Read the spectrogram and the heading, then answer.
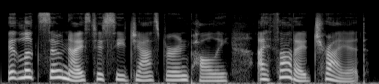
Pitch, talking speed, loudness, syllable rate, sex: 215 Hz, 220 wpm, -19 LUFS, 5.2 syllables/s, female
